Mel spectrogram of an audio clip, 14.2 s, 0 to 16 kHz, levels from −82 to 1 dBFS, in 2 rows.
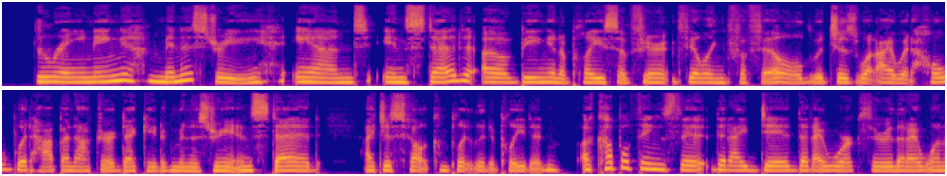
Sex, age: female, 20-39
